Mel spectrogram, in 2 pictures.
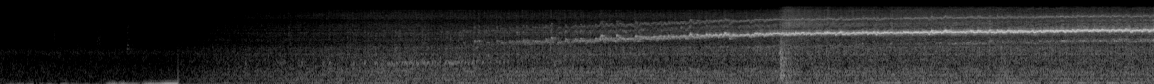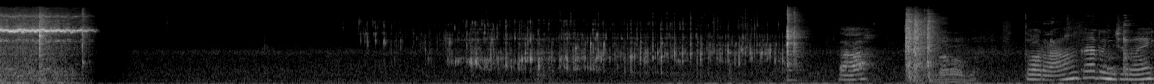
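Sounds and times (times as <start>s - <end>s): kettle whistle rising in pitch: 2.3s - 12.6s.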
